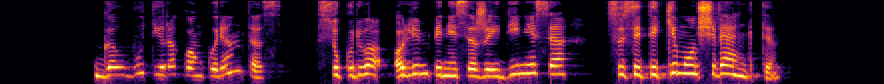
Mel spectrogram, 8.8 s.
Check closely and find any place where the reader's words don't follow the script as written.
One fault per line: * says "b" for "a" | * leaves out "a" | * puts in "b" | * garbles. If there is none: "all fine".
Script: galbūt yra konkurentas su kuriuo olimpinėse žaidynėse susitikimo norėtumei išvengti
* leaves out "norėtumei"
